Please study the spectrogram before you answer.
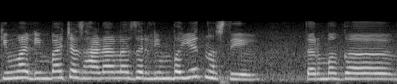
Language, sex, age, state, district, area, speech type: Marathi, female, 45-60, Maharashtra, Nanded, urban, spontaneous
